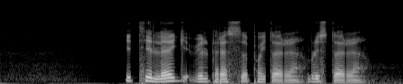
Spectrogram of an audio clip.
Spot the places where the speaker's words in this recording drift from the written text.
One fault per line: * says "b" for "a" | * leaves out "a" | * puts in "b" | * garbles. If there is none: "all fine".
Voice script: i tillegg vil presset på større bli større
all fine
